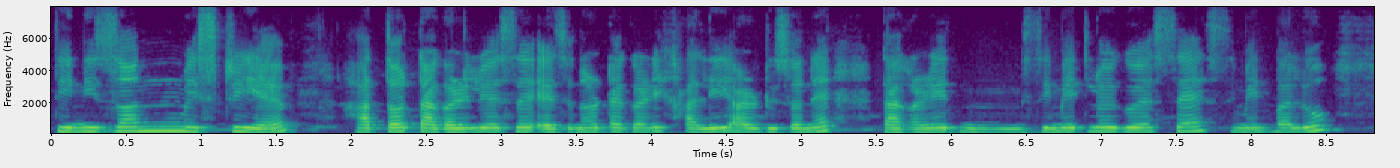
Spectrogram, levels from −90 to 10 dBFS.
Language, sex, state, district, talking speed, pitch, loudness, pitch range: Assamese, female, Assam, Sonitpur, 110 wpm, 225 Hz, -17 LUFS, 210-235 Hz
